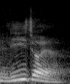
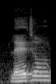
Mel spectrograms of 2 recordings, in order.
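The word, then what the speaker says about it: leisure: 그다음 목표를 잡고 재진수를 찾아보고 빈칸을 읽으면 with all of changes came up blank of leer 영어로 발음이 리저야 레저는 콩글리고이 모든 변화와 함께 레저의 빈칸이 온다.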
